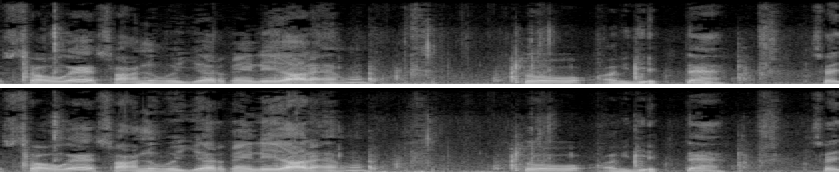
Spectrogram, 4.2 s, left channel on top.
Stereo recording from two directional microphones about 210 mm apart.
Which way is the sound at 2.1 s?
10° left (ahead or behind).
